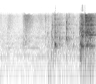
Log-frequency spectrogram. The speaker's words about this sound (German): bin hier gerade am Geschirr abtrocknen, wenn es hier klappern sollte.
